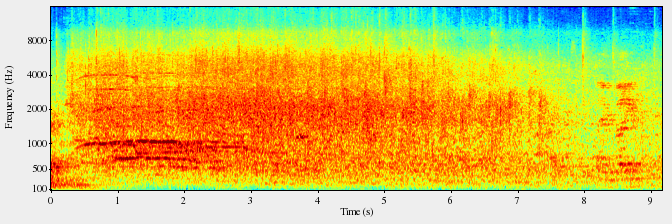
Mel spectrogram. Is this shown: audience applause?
yes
